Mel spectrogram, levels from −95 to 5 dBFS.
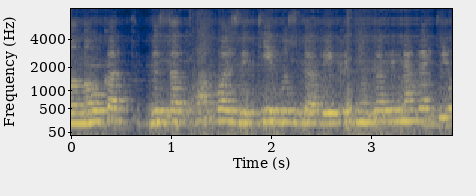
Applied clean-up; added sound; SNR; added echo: neural separator model SepFormer DNS4.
